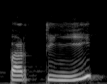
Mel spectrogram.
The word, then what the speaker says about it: partii: In the passato remoto we have partii, which is spelled like P-A-R-T-E-E.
